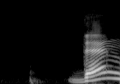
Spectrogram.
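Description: A man speaks calmly and clearly, as if teaching, close to a microphone.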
